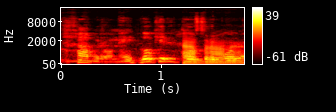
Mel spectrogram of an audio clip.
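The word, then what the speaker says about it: Gaborone: Batswana's capital and largest city is Gabboron. If you speak, it's pronounced Cabaron.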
